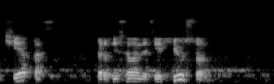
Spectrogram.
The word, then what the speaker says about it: Chiapas: Inclusive en la pronunciación, muchos dicen Chiapas, no dicen Chiapas, pero sí saben decir Houston.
